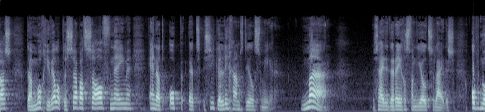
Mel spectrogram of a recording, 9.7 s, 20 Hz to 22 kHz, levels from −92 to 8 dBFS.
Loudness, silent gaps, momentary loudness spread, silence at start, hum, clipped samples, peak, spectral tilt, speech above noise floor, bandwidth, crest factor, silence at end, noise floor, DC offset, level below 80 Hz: -18 LUFS; none; 13 LU; 0 s; none; under 0.1%; 0 dBFS; -4.5 dB/octave; 37 dB; 12.5 kHz; 18 dB; 0 s; -55 dBFS; under 0.1%; -58 dBFS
